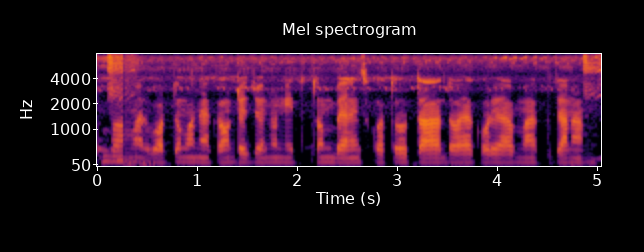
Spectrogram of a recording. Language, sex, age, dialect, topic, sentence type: Bengali, male, 18-24, Northern/Varendri, banking, statement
